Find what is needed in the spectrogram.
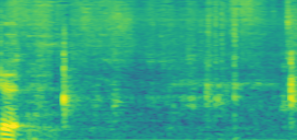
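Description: Faint handling noise of electrical tape being pressed and smoothed onto a plastic coil spool: a light click about half a second in, then quiet rubbing.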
